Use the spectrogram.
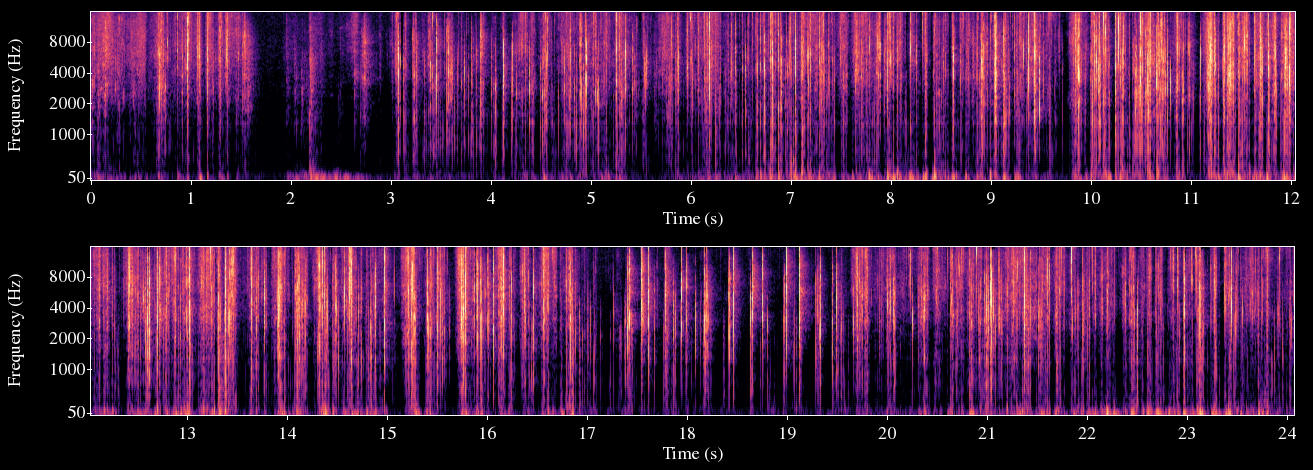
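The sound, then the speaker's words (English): Face mask packaging handled as an intense, fast ASMR trigger: busy, continuous crinkling and crackling with many rapid taps and scratches, loud and close throughout. “one of my favorite triggers. Face masks.”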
